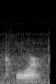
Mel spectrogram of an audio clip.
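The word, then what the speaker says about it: CURP: Corp number c-u-r-purp but they pronounce it Corp here right so they wanted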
